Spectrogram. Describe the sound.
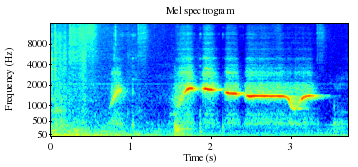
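A woman whistles after standing up from a stone in a forest: a quick rising chirp, then a short run of clear notes easing into a long, steady tone that dips near the end, with faint low background noise beforehand.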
